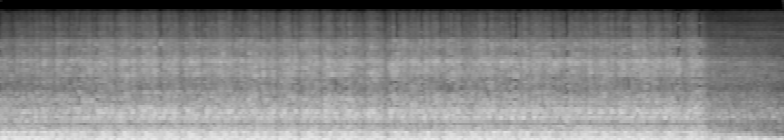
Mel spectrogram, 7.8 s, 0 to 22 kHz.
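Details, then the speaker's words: Model A with 350 small-block V8, hydraulic roller cam, twin Edelbrock 600 cfm carbs on tunnel ram, being tuned; deep loud rumble revs strong with no stumble or bog, improved over previous hesitation; normal throttle response, idle mixture still needs tuning. "well that definitely seemed to improve it over what it was doing before before when i hit it it would just sit there"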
